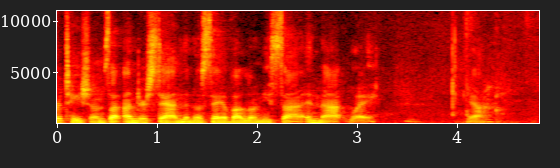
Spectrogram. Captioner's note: hebrew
